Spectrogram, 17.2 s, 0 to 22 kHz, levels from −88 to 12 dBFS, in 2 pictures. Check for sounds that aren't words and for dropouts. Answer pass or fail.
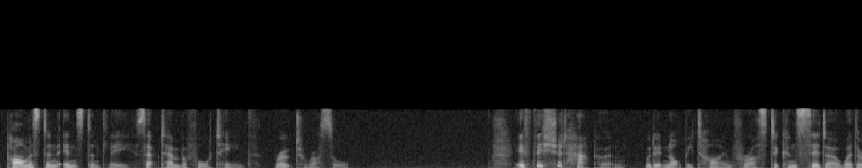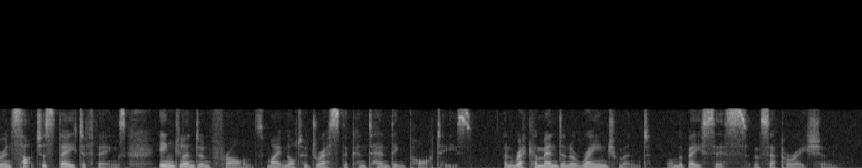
pass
